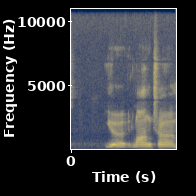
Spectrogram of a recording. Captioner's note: none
